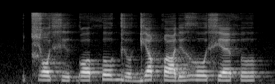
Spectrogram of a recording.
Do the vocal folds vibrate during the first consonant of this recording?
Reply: no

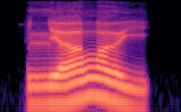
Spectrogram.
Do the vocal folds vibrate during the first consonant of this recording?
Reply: yes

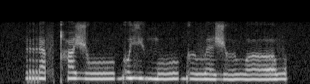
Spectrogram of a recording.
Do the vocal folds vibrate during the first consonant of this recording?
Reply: yes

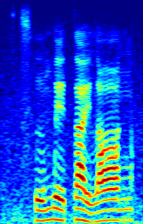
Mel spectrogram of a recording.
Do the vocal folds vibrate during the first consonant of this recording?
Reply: no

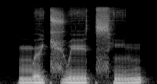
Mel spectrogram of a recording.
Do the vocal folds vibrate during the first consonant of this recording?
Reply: yes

